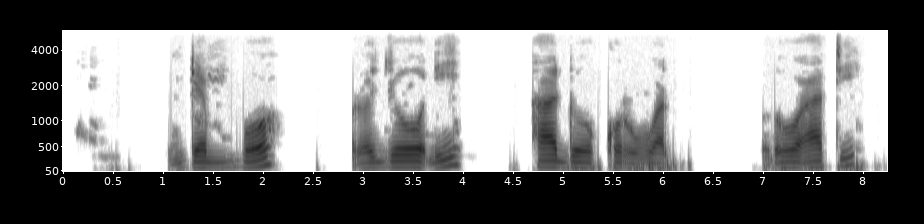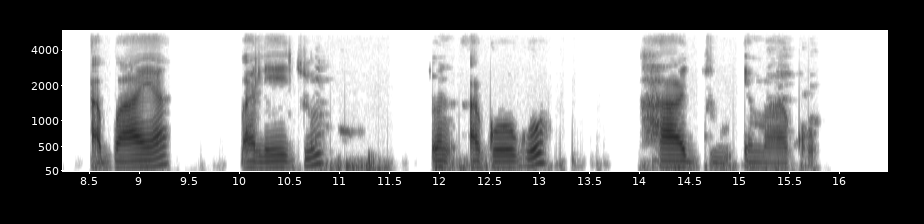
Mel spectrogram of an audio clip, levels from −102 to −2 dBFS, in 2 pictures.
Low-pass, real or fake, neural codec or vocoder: 5.4 kHz; real; none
